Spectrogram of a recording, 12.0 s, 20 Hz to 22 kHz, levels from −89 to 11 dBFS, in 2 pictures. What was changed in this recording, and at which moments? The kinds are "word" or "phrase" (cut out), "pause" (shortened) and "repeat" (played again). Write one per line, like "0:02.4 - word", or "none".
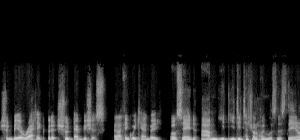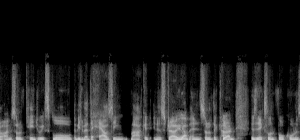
0:01.4 - word
0:02.2 - pause
0:03.3 - pause
0:07.5 - word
